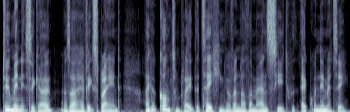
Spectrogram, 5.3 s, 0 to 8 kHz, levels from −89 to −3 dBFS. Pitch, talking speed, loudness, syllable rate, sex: 120 Hz, 205 wpm, -19 LUFS, 6.9 syllables/s, male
